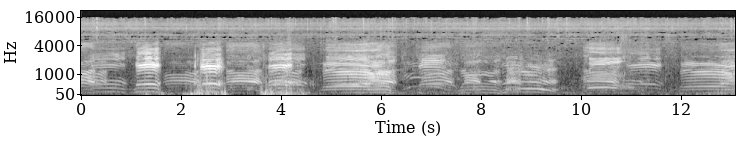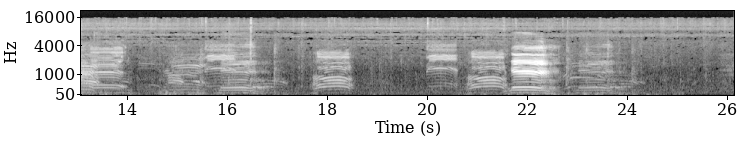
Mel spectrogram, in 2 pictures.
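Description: Cattle mooing over and over, many short calls that rise and fall in pitch and often overlap, the loudest about two seconds before the end. Two brief low rumbles come a couple of seconds in.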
